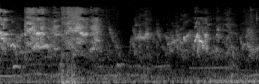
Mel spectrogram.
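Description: Large Japanese-type lovebirds and cockatiels in cages chirp and tweet repeatedly, with bright, overlapping calls that sound close by and fairly loud.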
